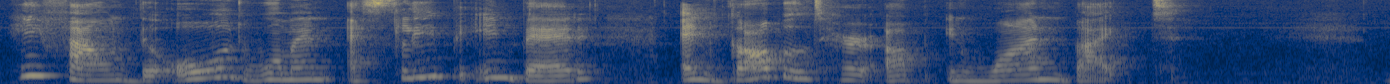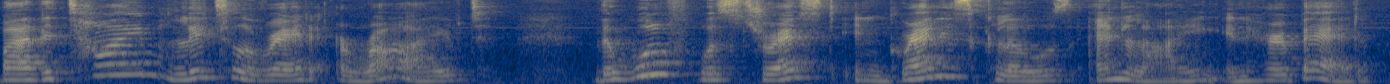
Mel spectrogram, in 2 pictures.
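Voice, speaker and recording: A woman narrating a children's story as a storyteller, expressive and deliberate. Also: mid-range voice.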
